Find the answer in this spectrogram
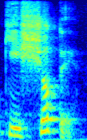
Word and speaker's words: Quixote: que no era Don Quijote era don quixote así era como se pronunciaba en castellano medieval como se escribe Jerez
